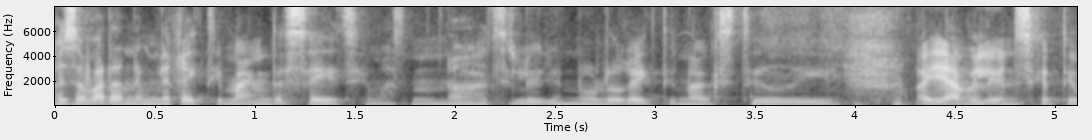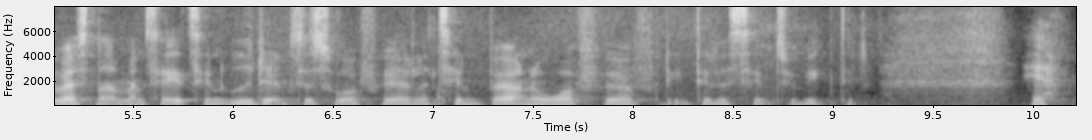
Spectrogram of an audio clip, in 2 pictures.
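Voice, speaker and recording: A woman talks at a very fast pace in a fairly low voice. Her intonation is monotone and flat. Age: 30s. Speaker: politician. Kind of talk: casual chat. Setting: office.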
